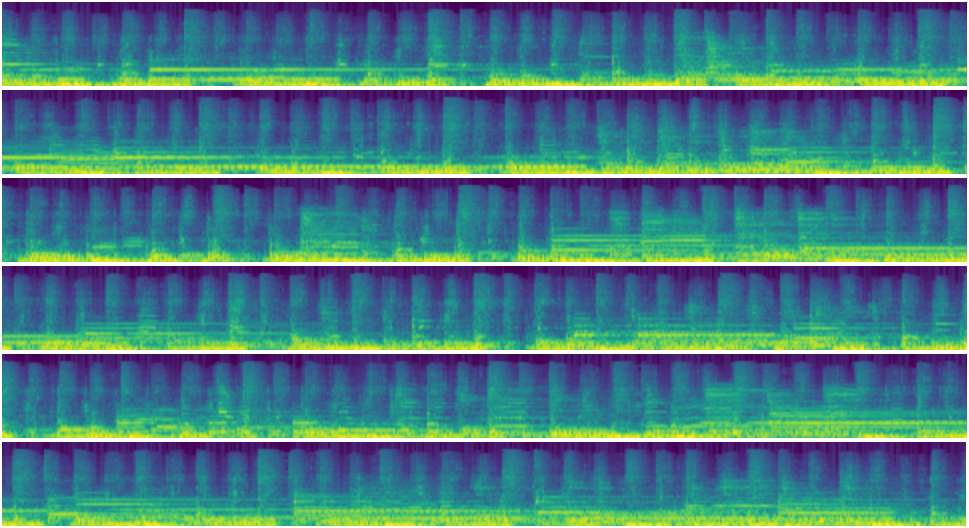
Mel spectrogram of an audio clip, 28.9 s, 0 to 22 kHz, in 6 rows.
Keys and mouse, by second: 1.0 KP_0, 2.8 click, 3.0 click, 4.0 click, 4.2 Tab, 4.7 click, 9.5 click, 10.2 click, 12.2 click, 15.8 click, 26.1 click, 27.7-28.8 drag.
